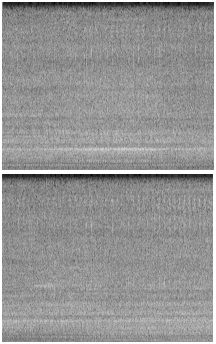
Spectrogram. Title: engine ticking noise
